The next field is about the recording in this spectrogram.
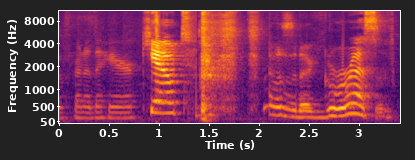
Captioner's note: laughs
